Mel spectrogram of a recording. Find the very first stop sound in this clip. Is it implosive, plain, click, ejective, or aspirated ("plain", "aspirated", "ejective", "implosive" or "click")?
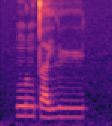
plain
